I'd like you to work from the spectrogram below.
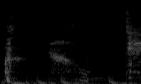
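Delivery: breathy whispered moan of a sick man. Retold or imitated. Retelling how sick he was, in a weak whisper. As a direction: whisper it weakly, too ill to talk.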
